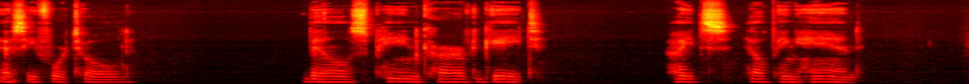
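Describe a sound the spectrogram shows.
A middle-aged man reads aloud slowly and calmly, close to a microphone, with pauses between phrases.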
